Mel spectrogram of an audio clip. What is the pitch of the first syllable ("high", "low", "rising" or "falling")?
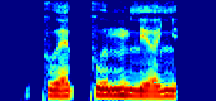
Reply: low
